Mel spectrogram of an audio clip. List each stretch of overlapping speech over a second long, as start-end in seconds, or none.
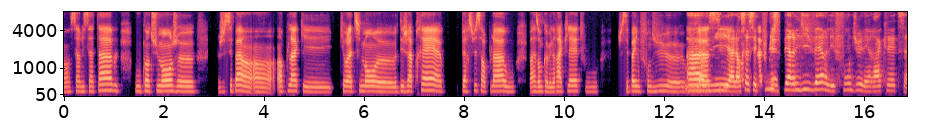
12.4-14.3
